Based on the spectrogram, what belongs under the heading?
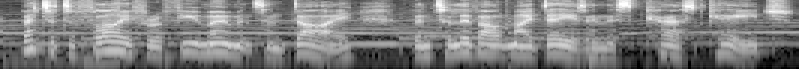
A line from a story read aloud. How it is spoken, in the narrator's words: said the bird, pleaded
